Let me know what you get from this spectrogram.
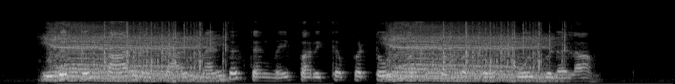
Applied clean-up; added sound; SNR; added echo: none; Applause / Cheering; 1 dB; none.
